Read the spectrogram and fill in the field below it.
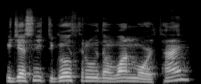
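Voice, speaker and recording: Male tutorial presenter, fairly high register, methodical explanatory delivery for screen-share walkthroughs. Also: a little fast. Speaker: online advertising tutorial presenter. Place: voice-over on a screen recording.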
